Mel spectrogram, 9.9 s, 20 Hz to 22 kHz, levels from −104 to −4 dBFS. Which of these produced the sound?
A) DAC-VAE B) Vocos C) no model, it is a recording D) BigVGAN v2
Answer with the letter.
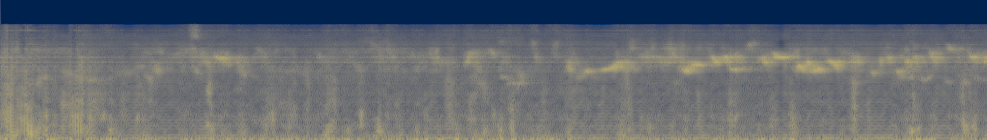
B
